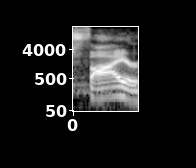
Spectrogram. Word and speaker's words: Fi: up a poll um if it's if it's fire fee uh how we pronounce the the woman who comes out of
